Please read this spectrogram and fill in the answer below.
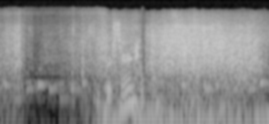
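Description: Wind gusting over the camera's microphone: a rushing noise with a deep rumble that comes up sharply about a second and a half in and stays loud.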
